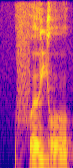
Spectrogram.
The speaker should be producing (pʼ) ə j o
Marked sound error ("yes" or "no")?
yes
